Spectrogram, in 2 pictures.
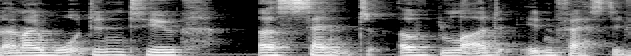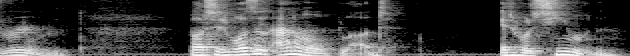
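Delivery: ordinary delivery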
